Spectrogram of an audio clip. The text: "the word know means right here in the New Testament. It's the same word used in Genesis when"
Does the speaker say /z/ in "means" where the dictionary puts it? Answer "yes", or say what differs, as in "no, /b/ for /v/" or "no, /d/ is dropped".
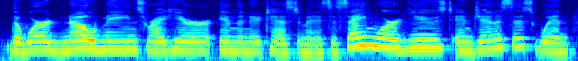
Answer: yes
